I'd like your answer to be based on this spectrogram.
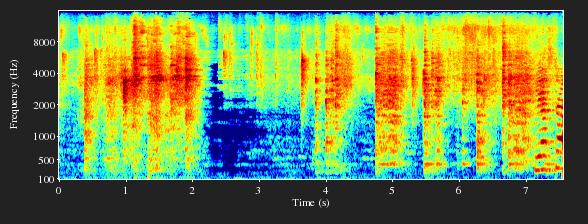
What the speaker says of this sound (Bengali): তেলটা গরম হয়ে গেলে যে চাউটা আমি গরম করে রেখেছিলাম সেই চাউটা এবং যে পেঁয়াজ কুচি আমি কুচিয়ে রেখেছিলাম সেই পেঁয়াজ কুচিটা আগে দিলাম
